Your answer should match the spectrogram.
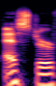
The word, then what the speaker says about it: Esther: Capital E-S-T-H. This is an abbreviation for ester, which is our next word. Huh? Ester. It sounds the same as Esther from the previous episode, but it's spelled with an H because it's a name.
